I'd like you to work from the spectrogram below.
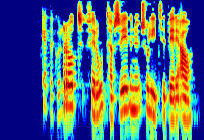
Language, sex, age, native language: Icelandic, female, 30-39, Icelandic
